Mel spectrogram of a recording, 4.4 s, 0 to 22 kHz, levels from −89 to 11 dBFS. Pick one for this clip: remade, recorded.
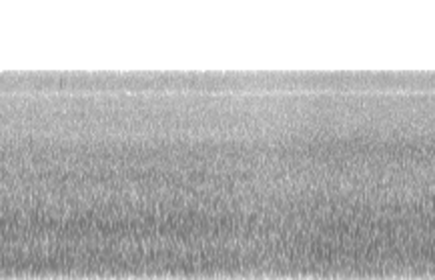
recorded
